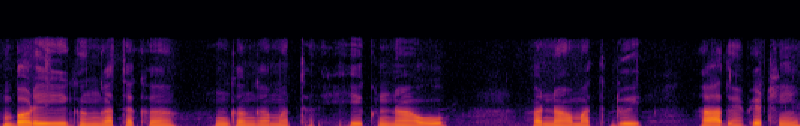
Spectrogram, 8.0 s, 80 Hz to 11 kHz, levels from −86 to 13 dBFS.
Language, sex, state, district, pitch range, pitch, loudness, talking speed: Garhwali, male, Uttarakhand, Uttarkashi, 120-130 Hz, 125 Hz, -22 LUFS, 95 wpm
